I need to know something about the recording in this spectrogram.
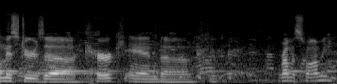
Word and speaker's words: Ramaswamy: thank you hello mr's uh Kirk and uh ramaswami right yeah yeah uh so WR pronunciation right there I appreciate that thank you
